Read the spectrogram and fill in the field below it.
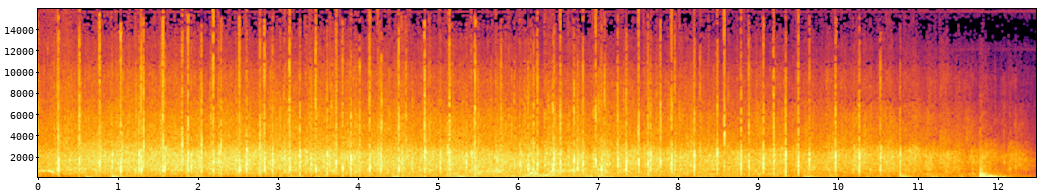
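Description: Sustained audience applause, a dense wash of many hands clapping steadily and loudly for about twelve seconds, with a few sharper individual claps standing out before it tapers near the end.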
